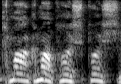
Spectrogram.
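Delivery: high, loud cheering-on; urgent urging. Retold or imitated. Friends trying to push the car, urgent urging. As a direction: urge someone to shove with all their might. Acting men pushing a car.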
